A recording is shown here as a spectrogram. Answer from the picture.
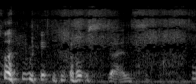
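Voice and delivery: slow, laughing at yourself; amused at your own nonsense. Real, not acted. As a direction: let the laugh run into the words. Laughs at her own muddled remark.

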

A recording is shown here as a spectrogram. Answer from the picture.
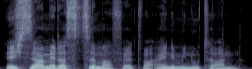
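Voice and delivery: usual speaking voice

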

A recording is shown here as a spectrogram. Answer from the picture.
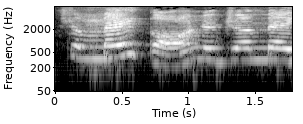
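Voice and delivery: loud put-on Jamaican accent. Doing the accent again on request, playful Jamaican accent. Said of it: "Do your accent again".

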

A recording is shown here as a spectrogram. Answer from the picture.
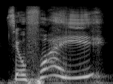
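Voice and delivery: hammed-up warning to a child; mock threat. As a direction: parent threatening the kid, mock stern. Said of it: "Diferente do tipo assim".

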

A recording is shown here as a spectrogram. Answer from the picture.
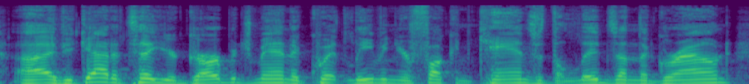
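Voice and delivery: usual speaking voice

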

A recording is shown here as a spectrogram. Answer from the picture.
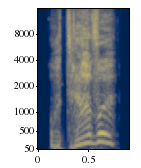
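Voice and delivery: high, shocked question; horrified gasp. Acted. Ruxanda horrified at the poison. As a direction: recoil at the word. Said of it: "strigă ea, înfiorându-se".

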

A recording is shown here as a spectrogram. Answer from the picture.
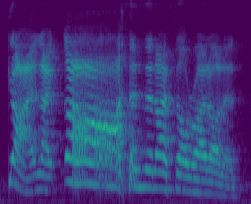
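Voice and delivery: loud, high, quick yelp of alarm; startled outburst. Real, not acted. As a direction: blurt it out in a fright. Nearly falling in game.

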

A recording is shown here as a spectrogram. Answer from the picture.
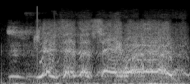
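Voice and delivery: very high-pitched excited yell; gleeful shouting. Real, not acted. Friend catching another saying the C word, high gleeful shout. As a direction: shriek it in triumph. Teasing outburst over a word.

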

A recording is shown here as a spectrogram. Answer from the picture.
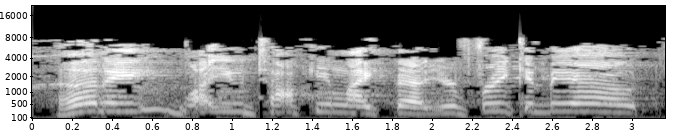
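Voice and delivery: high, loud freaked-out mother; alarmed mom. Pretend. Mom alarmed at child's strange voice, high frightened. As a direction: sound spooked like a mom.

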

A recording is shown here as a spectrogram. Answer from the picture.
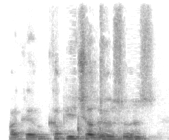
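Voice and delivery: usual speaking voice

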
